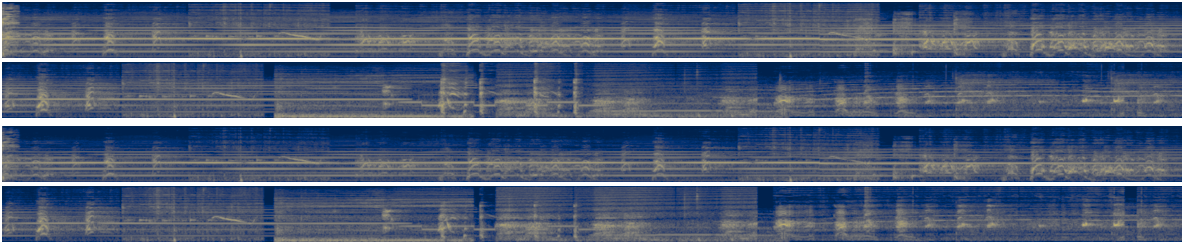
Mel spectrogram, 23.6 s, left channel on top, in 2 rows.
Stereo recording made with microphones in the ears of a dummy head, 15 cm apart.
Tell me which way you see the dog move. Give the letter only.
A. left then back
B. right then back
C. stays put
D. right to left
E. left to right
E.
